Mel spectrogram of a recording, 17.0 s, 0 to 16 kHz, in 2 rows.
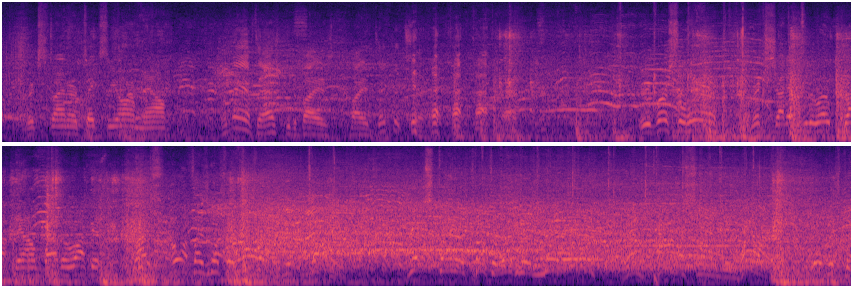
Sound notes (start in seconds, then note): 4.0 laughs; 10.6 commentators exclaim; 10.6 crowd cheers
